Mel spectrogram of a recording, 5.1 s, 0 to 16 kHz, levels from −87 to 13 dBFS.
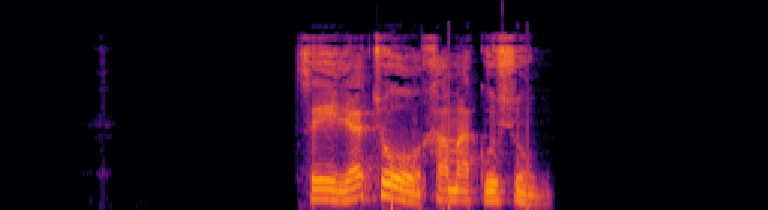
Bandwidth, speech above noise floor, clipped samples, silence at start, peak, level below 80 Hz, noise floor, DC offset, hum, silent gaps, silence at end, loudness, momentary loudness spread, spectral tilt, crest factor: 10.5 kHz; over 77 dB; under 0.1%; 2 s; 0 dBFS; -48 dBFS; under -90 dBFS; under 0.1%; none; none; 1.5 s; -12 LUFS; 8 LU; -3.5 dB/octave; 18 dB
